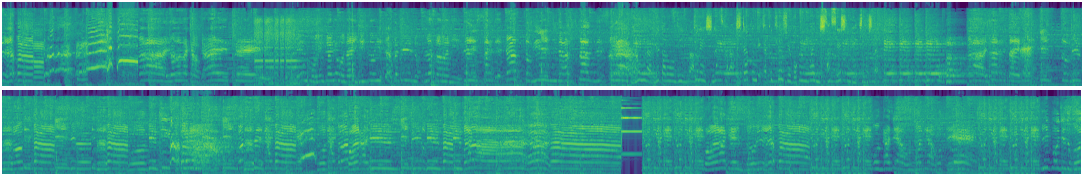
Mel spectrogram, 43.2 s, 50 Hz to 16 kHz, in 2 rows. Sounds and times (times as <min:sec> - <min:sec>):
Music: 0:00.0 - 0:43.1.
